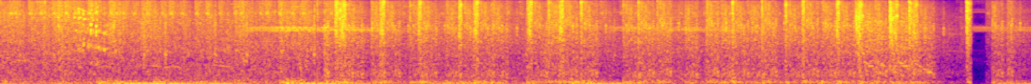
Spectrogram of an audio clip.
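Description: A submachine gun fires rapid, booming bursts.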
